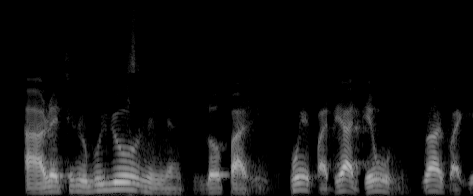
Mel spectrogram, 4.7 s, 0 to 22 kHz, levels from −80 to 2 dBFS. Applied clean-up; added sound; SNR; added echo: neural mask model DeepFilterNet 3.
